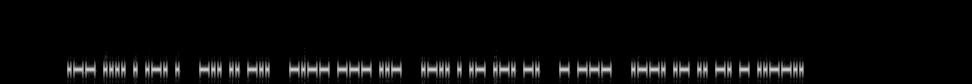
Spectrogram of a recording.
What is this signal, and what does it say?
Morse code, heard as a keyed tone, about 40 wpm, 700 Hz. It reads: WHERE DID YOU LEARN TO PAINT?
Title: Sentences from Top 1000 Words - Review Part 6 - 40wpm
